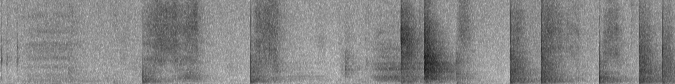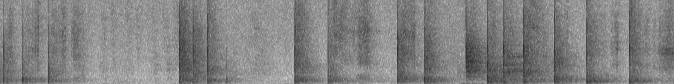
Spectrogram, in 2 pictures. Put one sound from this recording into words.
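Chalk taps and scrapes against a blackboard.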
